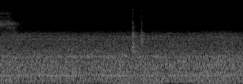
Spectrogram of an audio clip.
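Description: Steady background hiss with a faint low hum, like a running fan or burner, and one light tick about two-thirds of the way through.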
